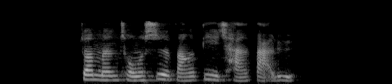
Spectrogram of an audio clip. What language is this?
Chinese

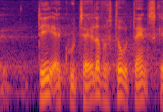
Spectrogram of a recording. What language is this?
Danish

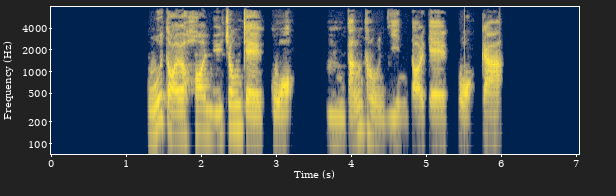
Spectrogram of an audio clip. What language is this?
Cantonese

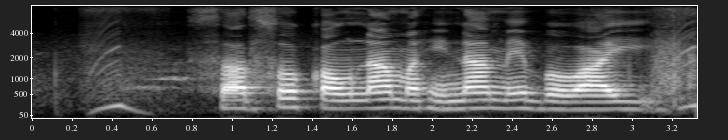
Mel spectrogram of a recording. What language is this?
Bhojpuri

